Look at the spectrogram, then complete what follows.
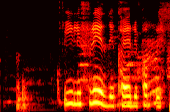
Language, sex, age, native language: Icelandic, male, 6, Icelandic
